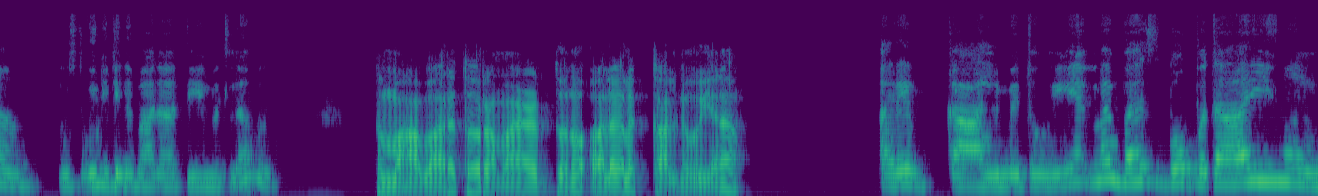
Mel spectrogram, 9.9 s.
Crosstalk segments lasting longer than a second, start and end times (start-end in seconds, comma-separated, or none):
none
